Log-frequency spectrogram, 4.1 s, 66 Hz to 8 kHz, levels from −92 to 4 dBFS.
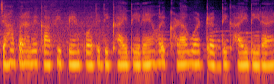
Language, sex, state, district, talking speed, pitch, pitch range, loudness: Hindi, female, Bihar, Saran, 260 wpm, 205 Hz, 200-210 Hz, -16 LUFS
